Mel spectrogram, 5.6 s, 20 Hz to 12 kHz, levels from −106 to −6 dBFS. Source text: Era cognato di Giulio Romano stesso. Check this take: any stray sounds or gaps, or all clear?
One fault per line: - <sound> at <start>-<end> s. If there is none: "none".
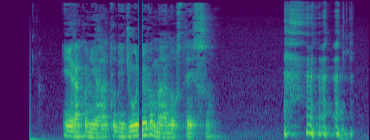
- dropout at 2.1-2.1 s
- laugh at 4.3-5.3 s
